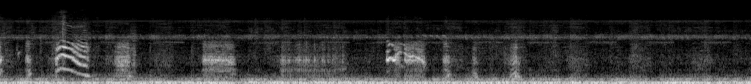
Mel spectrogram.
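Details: Newborn puppies of a stray mother dog nursing and suckling milk: several short, high, falling whimpers and squeaks, each a quick downward slide, scattered across the recording over a constant low rumble.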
